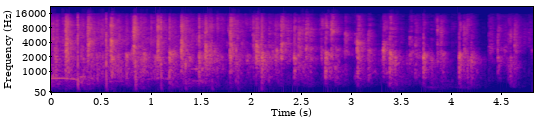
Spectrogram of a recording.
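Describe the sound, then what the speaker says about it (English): A pitch-night crowd gives presenters another round of applause, with sharp individual handclaps near the front over a thinner crowd of clapping that gradually loosens and thins out toward the end. "Can we give them another round of applause?"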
